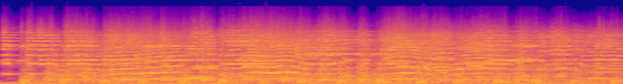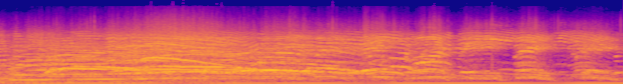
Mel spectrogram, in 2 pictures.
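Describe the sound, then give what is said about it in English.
A large crowd at a railroad station, the whole town turned out to see Speedy off, cheers and shouts continuously, a dense roar of many voices with whoops and high excited cries rising over a steady low rumble throughout. “We now take you to the railroad station where the whole town has turned out to see Speedy off.”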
